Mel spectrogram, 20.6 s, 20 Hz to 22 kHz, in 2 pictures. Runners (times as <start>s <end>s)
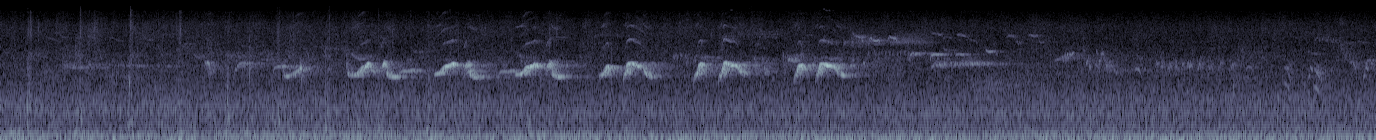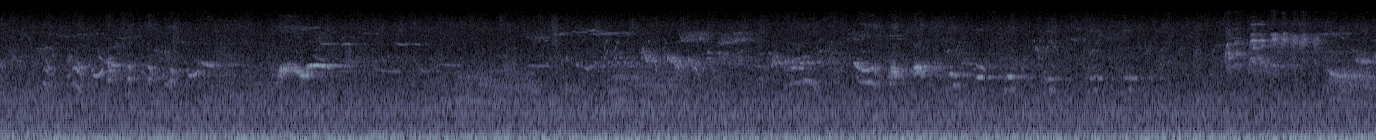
0.0s 3.5s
